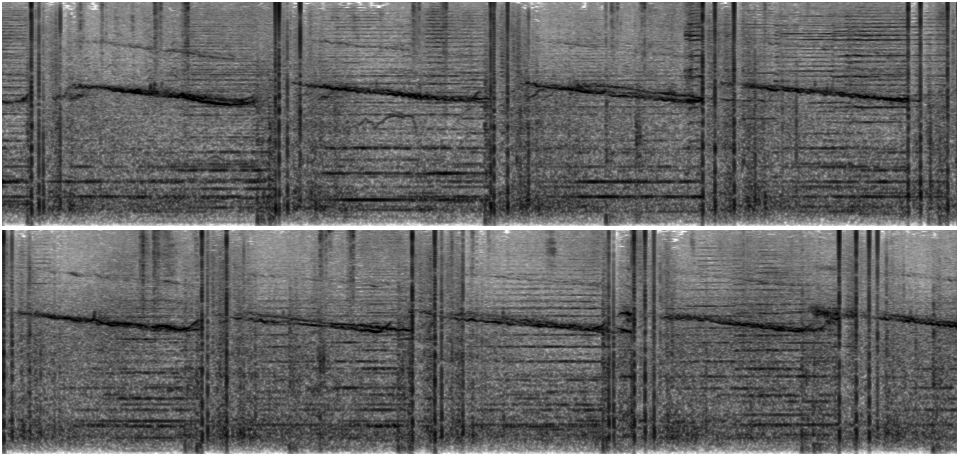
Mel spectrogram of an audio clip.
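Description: Aerial fireworks shells bursting in quick succession, many sharp bangs and crackles, over loud music with a falling phrase that repeats about every two seconds.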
